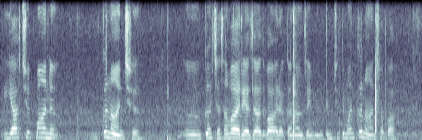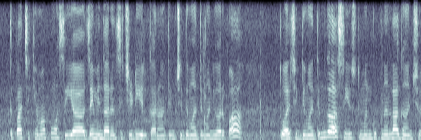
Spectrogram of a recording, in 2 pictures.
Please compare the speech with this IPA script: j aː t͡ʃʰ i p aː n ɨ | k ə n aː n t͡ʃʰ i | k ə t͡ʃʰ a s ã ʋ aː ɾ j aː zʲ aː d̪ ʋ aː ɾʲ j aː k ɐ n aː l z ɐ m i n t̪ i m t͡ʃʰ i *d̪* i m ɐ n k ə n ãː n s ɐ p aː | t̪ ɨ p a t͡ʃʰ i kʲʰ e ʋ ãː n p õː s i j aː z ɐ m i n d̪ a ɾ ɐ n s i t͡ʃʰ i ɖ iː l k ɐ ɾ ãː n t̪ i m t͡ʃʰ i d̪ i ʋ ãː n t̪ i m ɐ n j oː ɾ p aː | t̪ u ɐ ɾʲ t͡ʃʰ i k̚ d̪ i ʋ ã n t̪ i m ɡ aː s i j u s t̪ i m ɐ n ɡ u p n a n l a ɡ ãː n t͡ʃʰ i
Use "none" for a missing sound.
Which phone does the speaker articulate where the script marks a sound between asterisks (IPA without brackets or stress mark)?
t̪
